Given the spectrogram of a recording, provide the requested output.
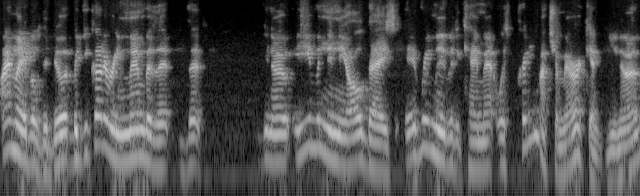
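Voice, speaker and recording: At a fairly quick pace, the voice moves through very wide pitch swings. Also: man. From Australia. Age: 70s. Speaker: martial artist and actor, fight coordinator. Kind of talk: casual interview chat.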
